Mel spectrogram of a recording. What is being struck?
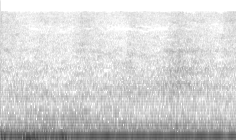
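Nothing is struck.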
